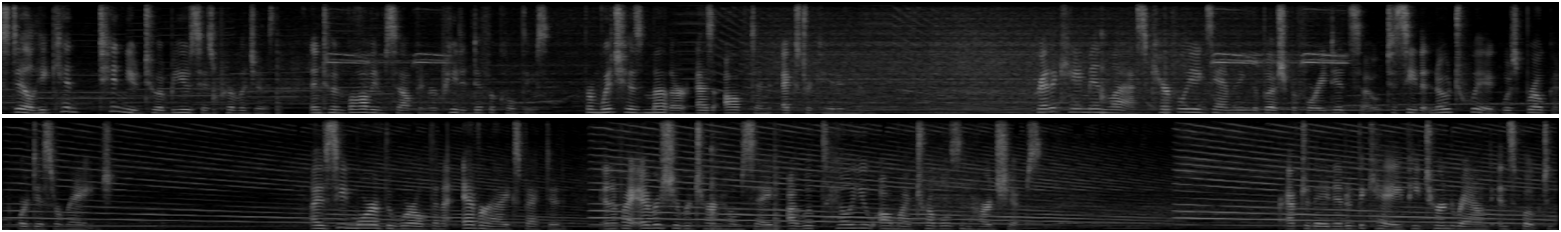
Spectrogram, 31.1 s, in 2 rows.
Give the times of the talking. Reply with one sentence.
You can hear the talking from 0.0 to 8.8 s, from 10.3 to 16.7 s, from 18.6 to 26.0 s and from 28.4 to 31.1 s.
